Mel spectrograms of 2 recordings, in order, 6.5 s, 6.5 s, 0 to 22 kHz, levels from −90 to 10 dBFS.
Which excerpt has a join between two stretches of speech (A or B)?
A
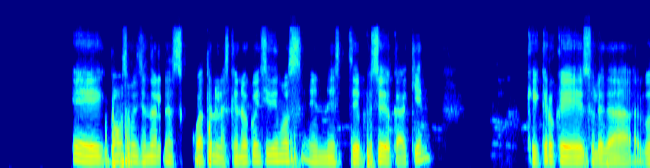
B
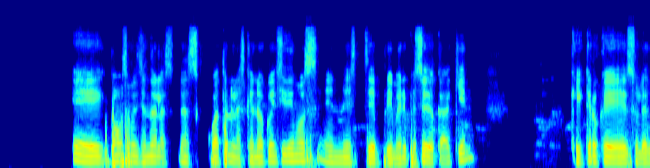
A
